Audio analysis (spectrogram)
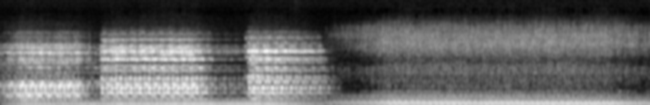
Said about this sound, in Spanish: El lujoso auto se desliza por la amplia avenida trepando la cuesta rumbo al barrio elegante de Tánger.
